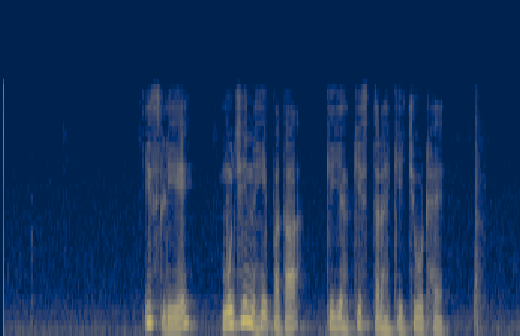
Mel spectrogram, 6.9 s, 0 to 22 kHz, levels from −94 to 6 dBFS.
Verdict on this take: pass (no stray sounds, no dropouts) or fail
fail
